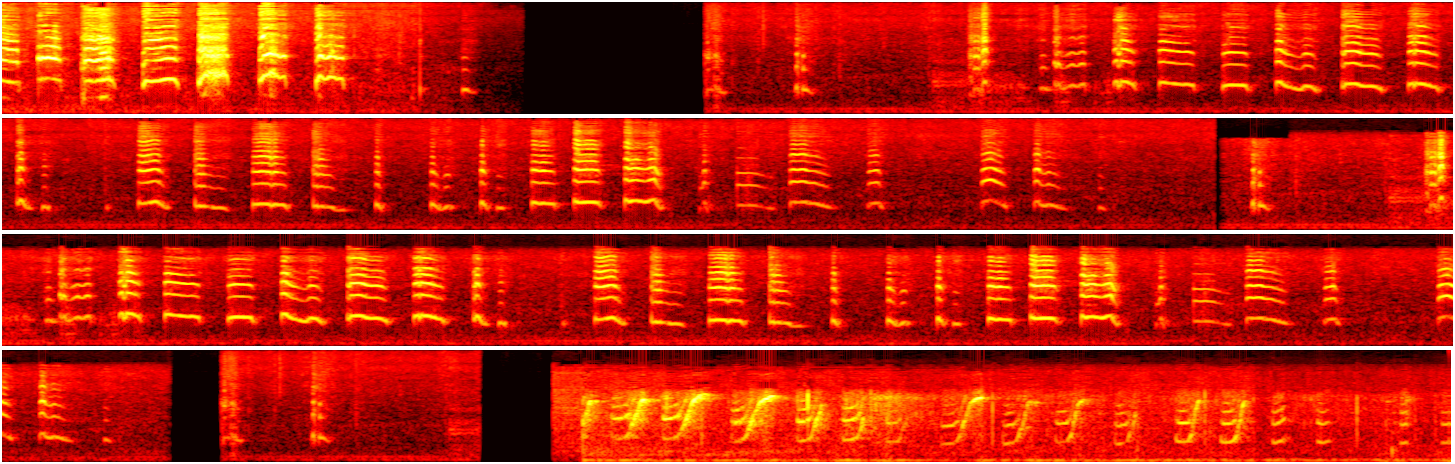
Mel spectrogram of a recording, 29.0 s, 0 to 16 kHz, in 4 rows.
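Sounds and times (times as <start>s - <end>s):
animal chirping squeaks: 0.0s - 1.8s, 4.8s - 12.9s, 24.7s - 28.9s.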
